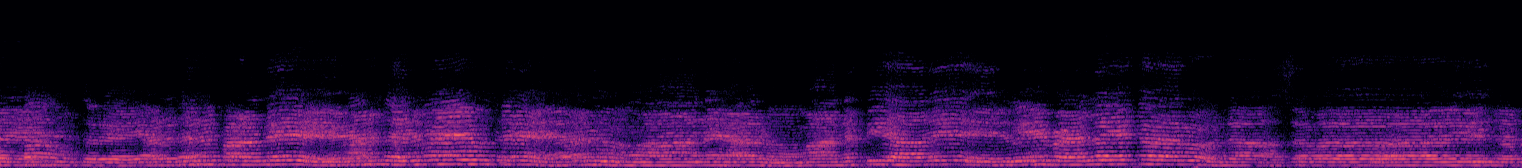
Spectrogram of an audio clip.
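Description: A woman singing an unaccompanied folk song (geet) in a continuous, chant-like melody that wavers and glides in pitch.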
